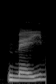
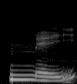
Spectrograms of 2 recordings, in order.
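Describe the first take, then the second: First: The word is said with the second tone. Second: The word is said with the third tone. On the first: The speaker calls it right. "deuxième ton" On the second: The speaker calls it wrong. "troisième ton"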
